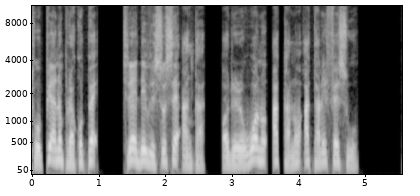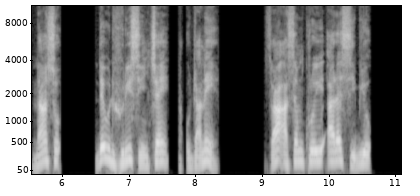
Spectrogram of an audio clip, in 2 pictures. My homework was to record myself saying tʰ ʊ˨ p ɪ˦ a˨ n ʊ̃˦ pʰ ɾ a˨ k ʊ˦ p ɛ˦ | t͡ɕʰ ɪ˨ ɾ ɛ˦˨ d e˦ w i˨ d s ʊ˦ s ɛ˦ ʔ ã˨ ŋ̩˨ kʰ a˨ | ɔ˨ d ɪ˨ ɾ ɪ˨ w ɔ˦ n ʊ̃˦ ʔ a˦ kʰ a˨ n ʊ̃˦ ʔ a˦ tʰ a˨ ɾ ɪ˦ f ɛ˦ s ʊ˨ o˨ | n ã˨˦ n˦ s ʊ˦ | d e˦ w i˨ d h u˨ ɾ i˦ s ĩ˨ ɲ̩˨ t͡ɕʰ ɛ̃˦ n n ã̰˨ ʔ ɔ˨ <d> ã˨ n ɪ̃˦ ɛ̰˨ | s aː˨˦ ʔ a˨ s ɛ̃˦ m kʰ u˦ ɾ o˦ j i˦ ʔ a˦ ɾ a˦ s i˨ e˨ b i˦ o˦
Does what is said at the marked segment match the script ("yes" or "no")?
no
